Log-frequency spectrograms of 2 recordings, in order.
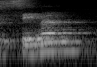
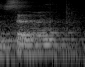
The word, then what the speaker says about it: Szeman: It's the name itself, however, is of German origin, so I'm going to pronounce it as Imre Szeman, but the Hungarian pronunciation could be I've heard it's Szeman, also Szeman, or so.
